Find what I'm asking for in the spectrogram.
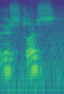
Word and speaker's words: Østerhus: Den heter Østerhus, men vi kaller den for Østrus. Vi kaller den Østrus. – Ja. Det er eller uttaler det Østrus.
